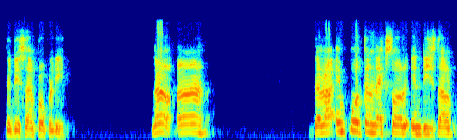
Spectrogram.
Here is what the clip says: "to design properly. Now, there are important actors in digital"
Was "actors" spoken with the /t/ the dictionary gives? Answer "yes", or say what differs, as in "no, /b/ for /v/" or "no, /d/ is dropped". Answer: no, /s/ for /t/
